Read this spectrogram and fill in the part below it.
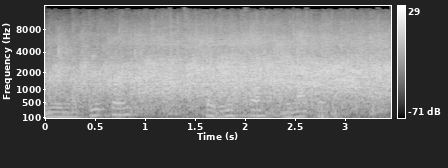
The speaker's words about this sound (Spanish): Todavía no sé cuáles son. ¿Estos serán los aplausos?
